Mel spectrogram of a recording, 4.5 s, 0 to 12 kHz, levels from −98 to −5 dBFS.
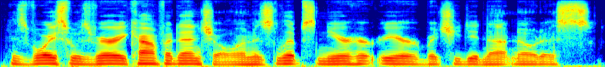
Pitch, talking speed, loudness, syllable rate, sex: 105 Hz, 210 wpm, -19 LUFS, 5.4 syllables/s, male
